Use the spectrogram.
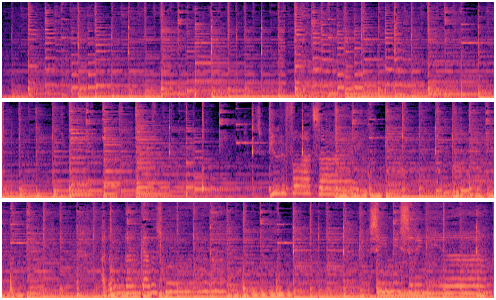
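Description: A bolero-tinged pop song plays steadily throughout, with a repeating bass pattern under full, bright instrumentation that grows slightly louder and busier about halfway through.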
